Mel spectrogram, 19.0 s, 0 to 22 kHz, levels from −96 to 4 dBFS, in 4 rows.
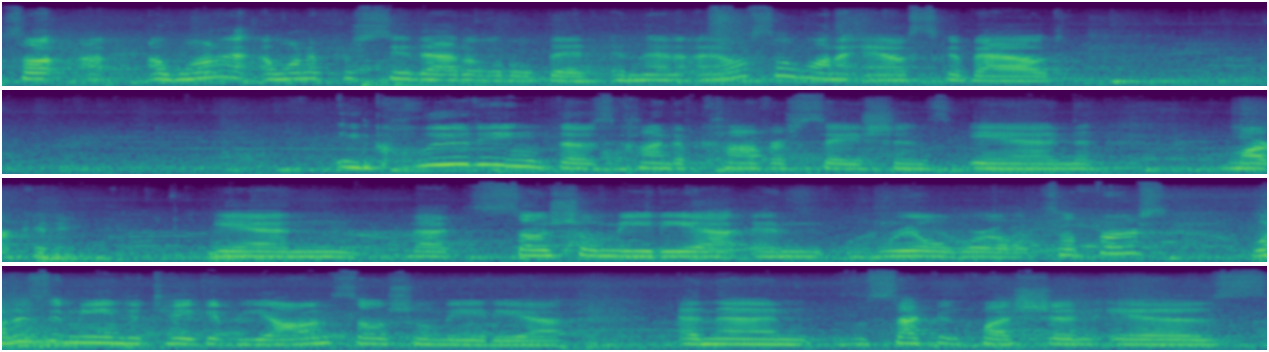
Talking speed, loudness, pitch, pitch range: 160 wpm, -25 LUFS, 205 Hz, 190-230 Hz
